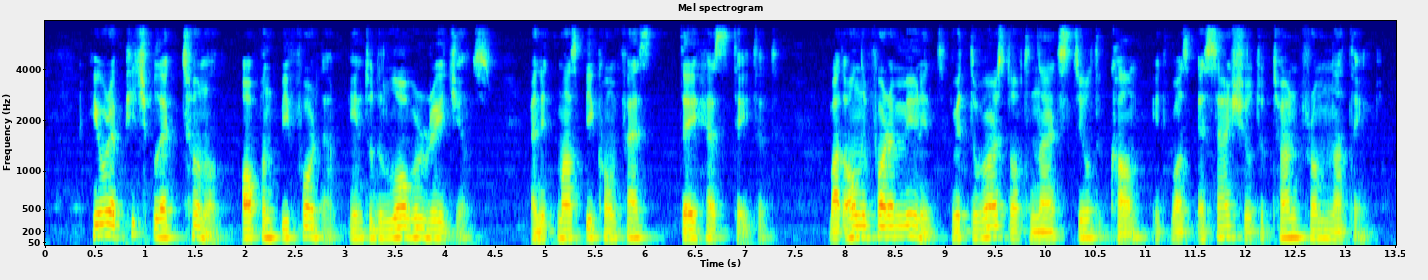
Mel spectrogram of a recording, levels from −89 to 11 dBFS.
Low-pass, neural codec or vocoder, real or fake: 7.2 kHz; none; real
